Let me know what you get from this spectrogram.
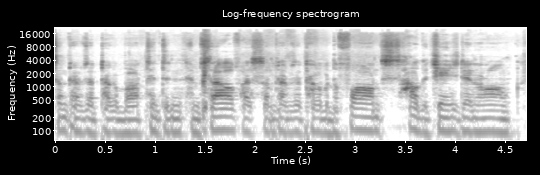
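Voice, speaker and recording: A man talks very fast in a fairly low pitch with monotone, flat intonation. Noticeable background noise runs underneath. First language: non-English mother tongue. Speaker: comic book reviewer. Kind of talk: unboxing and review vlog. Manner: casual, repetitive.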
